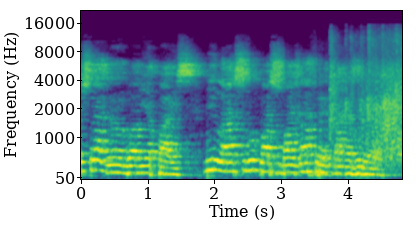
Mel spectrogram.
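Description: A man speaks loudly into a microphone through loudspeakers in an echoing hall.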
